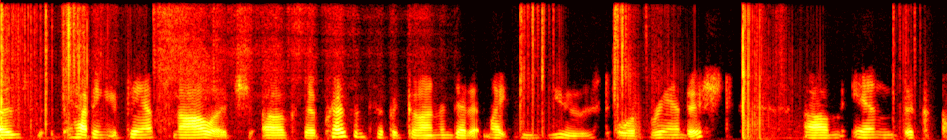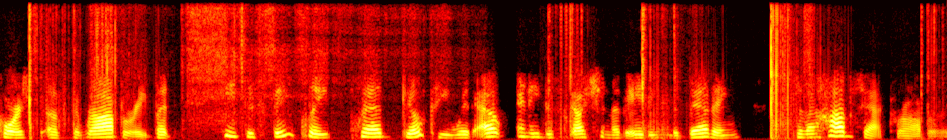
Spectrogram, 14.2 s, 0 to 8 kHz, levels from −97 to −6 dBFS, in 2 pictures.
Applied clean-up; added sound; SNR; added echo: neural mask model RNNoise.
